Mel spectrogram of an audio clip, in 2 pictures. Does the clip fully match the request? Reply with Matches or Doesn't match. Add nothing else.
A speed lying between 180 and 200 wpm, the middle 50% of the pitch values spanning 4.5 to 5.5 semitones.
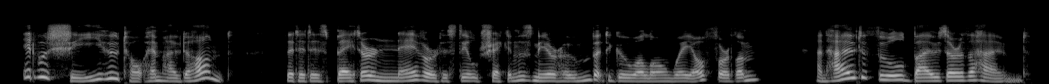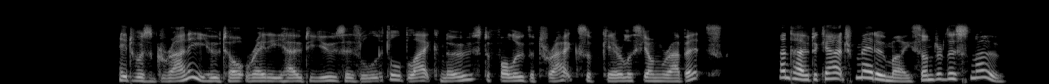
Matches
